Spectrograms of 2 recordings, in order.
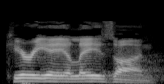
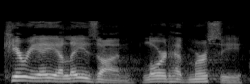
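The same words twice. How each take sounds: First: Loud, higher chanted plea; preacher leads the Kyrie eleison side; leading the call. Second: Raised, pleading cry; a mother's loud plea to Jesus; desperate cry for mercy. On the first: Shown as a demonstration. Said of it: "You start". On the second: A narrator's reading. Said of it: "this desperate woman crying out".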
